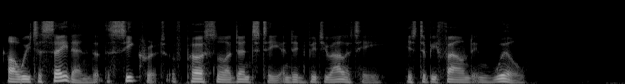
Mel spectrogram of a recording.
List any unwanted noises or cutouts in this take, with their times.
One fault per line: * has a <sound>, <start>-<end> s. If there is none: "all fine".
all fine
